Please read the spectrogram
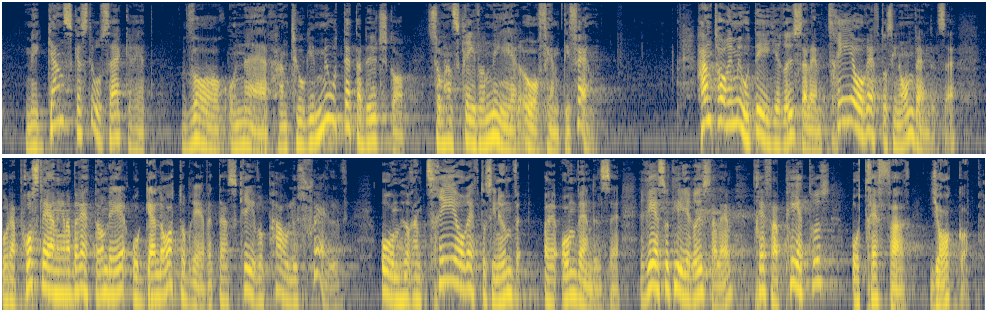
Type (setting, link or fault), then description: setting, large echoing room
